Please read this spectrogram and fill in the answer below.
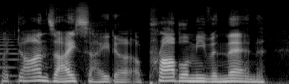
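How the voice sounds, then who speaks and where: Music plays behind a man whose voice is fairly high in pitch. He talks at a moderate pace with ordinary pitch variation. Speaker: TV news reporter. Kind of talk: TV news report narration.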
